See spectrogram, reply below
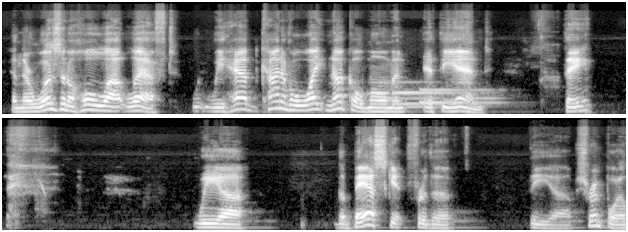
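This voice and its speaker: A middle-aged man hosting a live radio-club stream, telling rambling, chuckling anecdotes in casual chat. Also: mid-range voice.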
